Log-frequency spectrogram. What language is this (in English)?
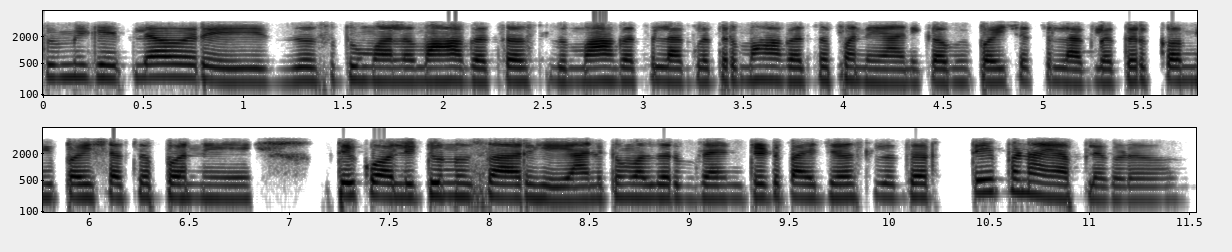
Marathi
